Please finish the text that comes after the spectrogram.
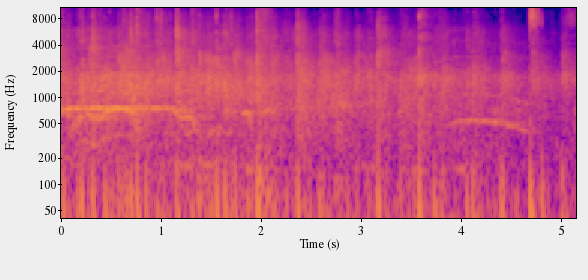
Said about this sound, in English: Give the Lord a hand clap.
